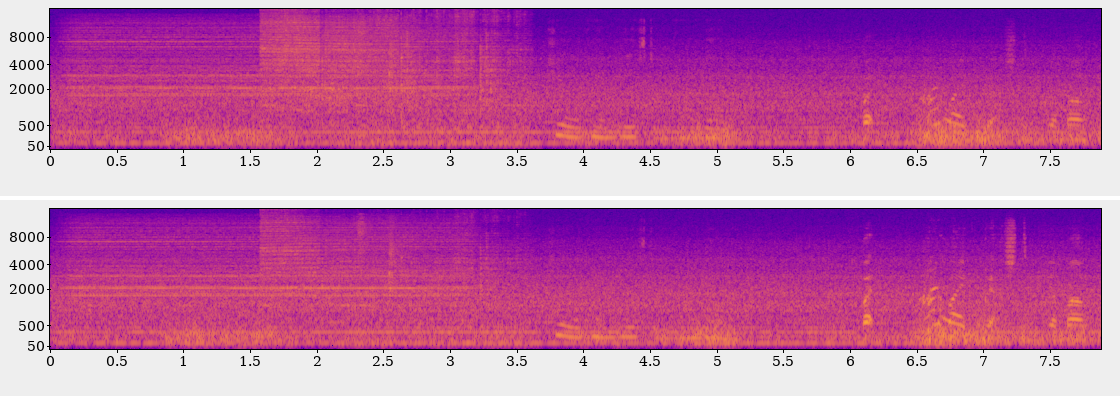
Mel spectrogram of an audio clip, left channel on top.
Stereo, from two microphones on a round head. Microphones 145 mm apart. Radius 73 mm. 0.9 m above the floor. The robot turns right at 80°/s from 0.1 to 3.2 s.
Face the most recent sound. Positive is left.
turn(degrees=-65)  # may be behind; listen again after turning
